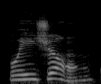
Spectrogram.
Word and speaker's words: Guizhong: Guizhong.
